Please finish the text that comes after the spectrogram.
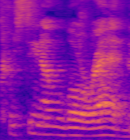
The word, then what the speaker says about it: Christina Lauren: Okay, no, because I started reading them 15 years ago, and I thought it was one person, and it was pronounced Christina Lauren. Yeah, like Ralph Lauren.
